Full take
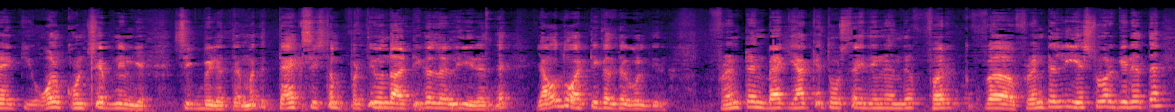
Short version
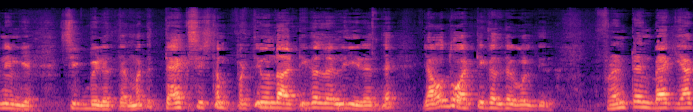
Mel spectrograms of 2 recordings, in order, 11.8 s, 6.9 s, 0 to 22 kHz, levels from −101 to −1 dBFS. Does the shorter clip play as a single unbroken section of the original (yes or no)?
yes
